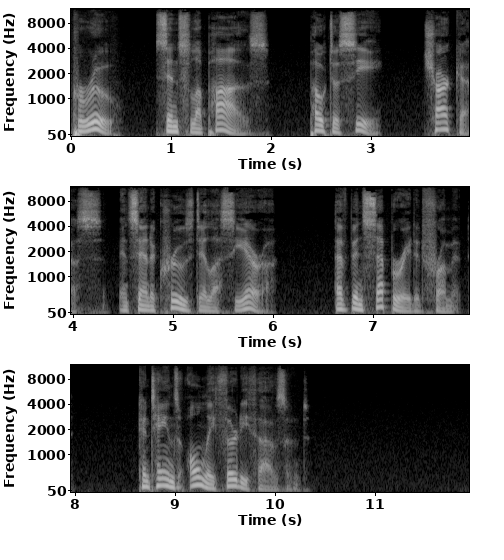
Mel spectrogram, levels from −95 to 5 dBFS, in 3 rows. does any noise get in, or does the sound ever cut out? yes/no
no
